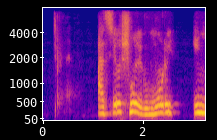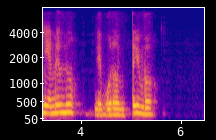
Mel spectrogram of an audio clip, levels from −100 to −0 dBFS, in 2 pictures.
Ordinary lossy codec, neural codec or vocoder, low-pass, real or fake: AAC, 32 kbps; codec, 24 kHz, 1.5 kbps, HILCodec; 7.2 kHz; fake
